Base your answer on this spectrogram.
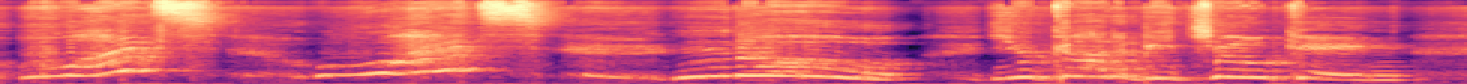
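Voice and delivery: high, laughing, half-crying cry of disbelief; shocked disbelief. Retold or imitated. Fan reacting to Zubul saying Jax's name, shocked high cry. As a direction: cry out that it can't be true.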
